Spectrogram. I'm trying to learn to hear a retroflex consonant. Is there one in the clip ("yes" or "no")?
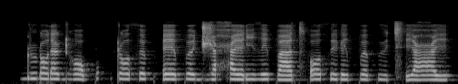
yes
